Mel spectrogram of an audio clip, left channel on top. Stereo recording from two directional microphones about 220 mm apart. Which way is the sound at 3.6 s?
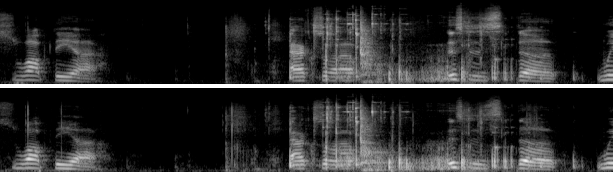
15° left (ahead or behind).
